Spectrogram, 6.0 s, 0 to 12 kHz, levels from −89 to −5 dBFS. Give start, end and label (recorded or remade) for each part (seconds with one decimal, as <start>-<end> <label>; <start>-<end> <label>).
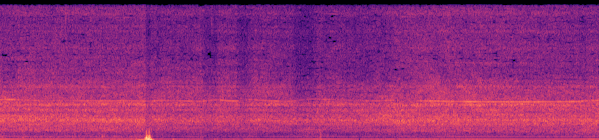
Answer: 0.0-6.0 recorded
